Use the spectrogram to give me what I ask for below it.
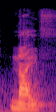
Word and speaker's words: knife: नाइफ में K silent है, लेकिन उसको, उसकी साउंड को कंप्लीट करने के लिए, वज़न देने के लिए KNIFE, नाइफ, नाइफ। के प्रोनाउंस नहीं होता लेकिन एक वर्ड को पूरा वज़न देता है।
